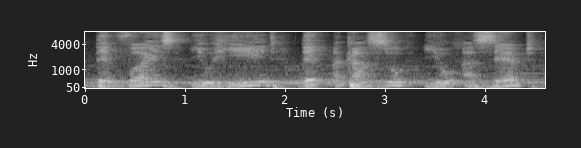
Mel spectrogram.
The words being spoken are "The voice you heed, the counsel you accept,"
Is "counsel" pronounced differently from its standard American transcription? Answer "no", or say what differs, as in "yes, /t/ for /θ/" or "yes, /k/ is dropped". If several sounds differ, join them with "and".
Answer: yes, /n/ is dropped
